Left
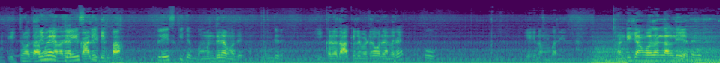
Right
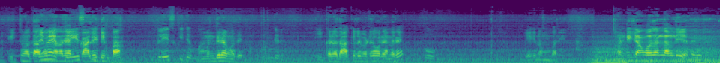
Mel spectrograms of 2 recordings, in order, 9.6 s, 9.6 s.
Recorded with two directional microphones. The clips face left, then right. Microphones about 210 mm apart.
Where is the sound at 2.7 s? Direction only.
15° right (ahead or behind).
